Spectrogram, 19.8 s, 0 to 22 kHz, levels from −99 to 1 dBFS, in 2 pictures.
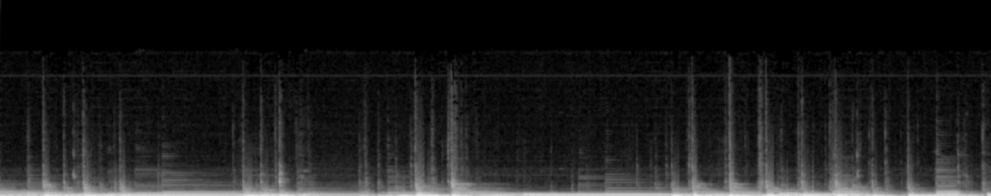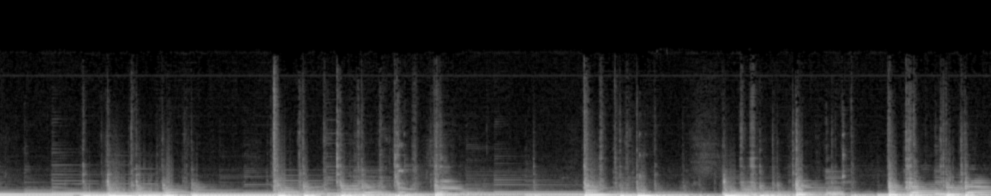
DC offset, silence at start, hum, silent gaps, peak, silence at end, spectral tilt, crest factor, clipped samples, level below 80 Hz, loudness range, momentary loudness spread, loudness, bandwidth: under 0.1%; 0 s; none; none; -4 dBFS; 0 s; -10.5 dB/octave; 10 dB; under 0.1%; -22 dBFS; 2 LU; 11 LU; -16 LUFS; 4.5 kHz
